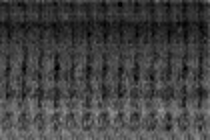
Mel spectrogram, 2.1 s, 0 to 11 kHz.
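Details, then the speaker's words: Chevrolet Colorado Z71, 2.5 diesel, 5-speed manual with engine shake: a rough idle with irregular knock and uneven shake under the clatter. Scanning found the cylinder 2 injector faulty, so the fuel injectors are failing; an alternator circuit code was also present. "เดี๋ยวค่อยดูหัวฉีดสูบที่2เป็นปัญหานะฮะเดี๋ยวเราดูตัวนี้หัวฉีดนี่เสียนะฮะ"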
